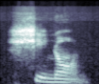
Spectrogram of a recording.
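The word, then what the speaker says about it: Chinon: There's Shannon, CH H N I N, which is a white grape varietal and dominant in the central L for its amazing high acid, incredibly refreshing white wines. And then there's Shenon, C H I N O N, and these are Capernet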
